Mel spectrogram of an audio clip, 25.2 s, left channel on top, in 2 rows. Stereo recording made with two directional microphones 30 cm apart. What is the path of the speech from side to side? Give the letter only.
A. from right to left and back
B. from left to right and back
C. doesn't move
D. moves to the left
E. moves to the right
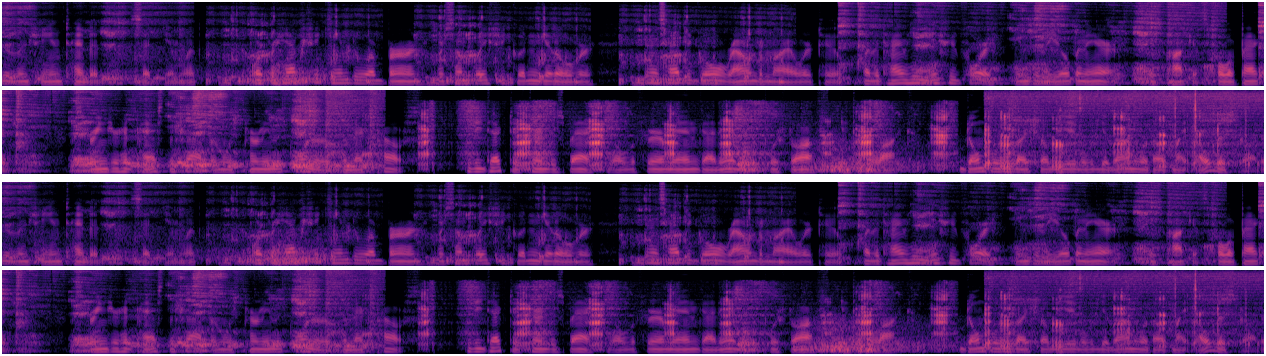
C.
